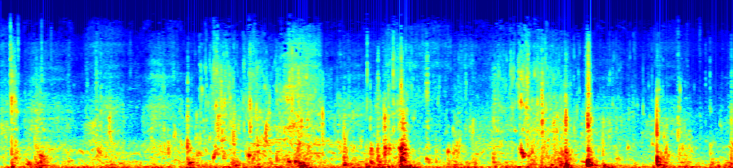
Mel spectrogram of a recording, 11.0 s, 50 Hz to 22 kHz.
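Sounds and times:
wind and water rumble: 0.0 - 11.0.

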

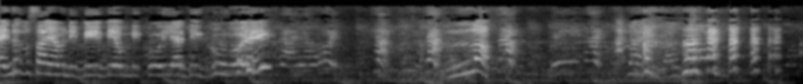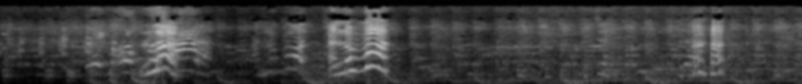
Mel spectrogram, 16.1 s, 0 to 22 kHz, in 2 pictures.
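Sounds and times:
children shouting and squealing: 0.0 - 16.0
music: 0.0 - 16.0.

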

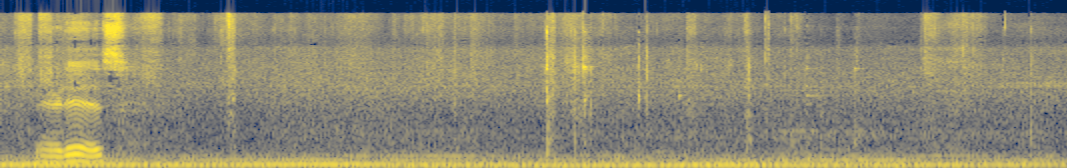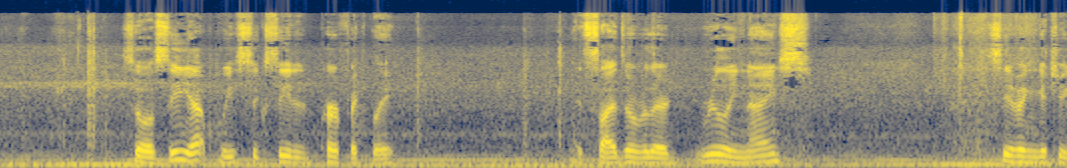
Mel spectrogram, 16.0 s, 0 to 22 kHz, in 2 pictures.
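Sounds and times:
low motor hum: 0.0 - 16.0.

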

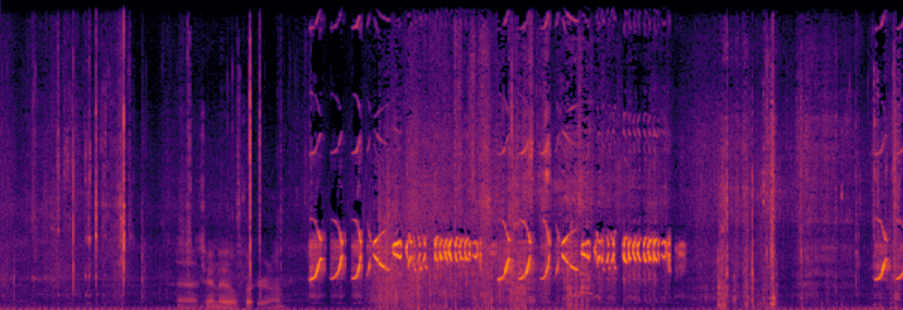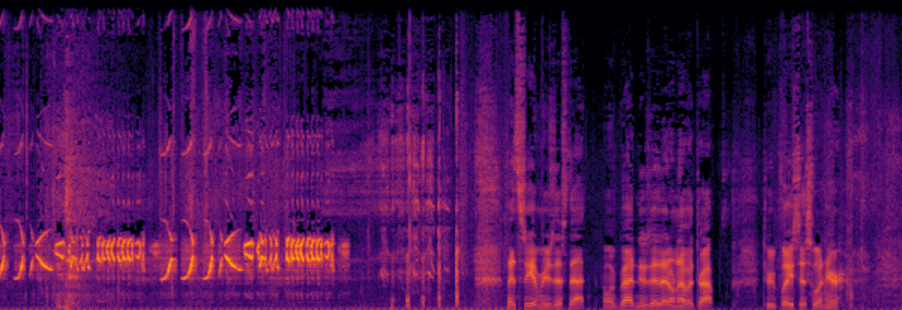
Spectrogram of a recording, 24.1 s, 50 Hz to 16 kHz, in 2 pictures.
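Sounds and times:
steady low hum: 0.0 - 24.0
toy bird song chirps and trills: 4.1 - 9.2, 11.6 - 16.7.

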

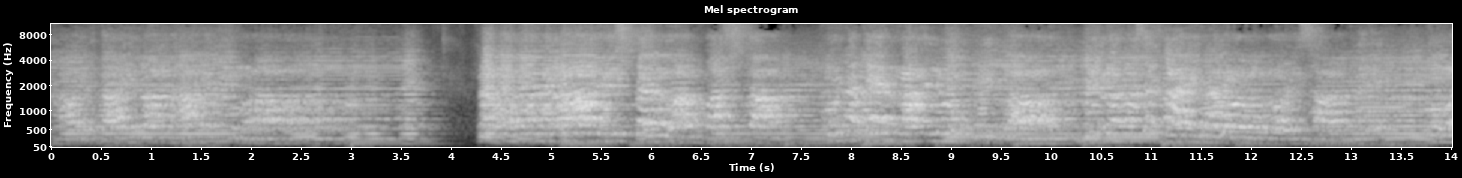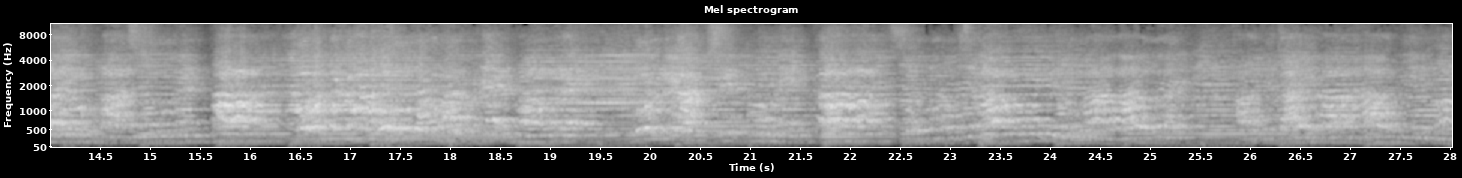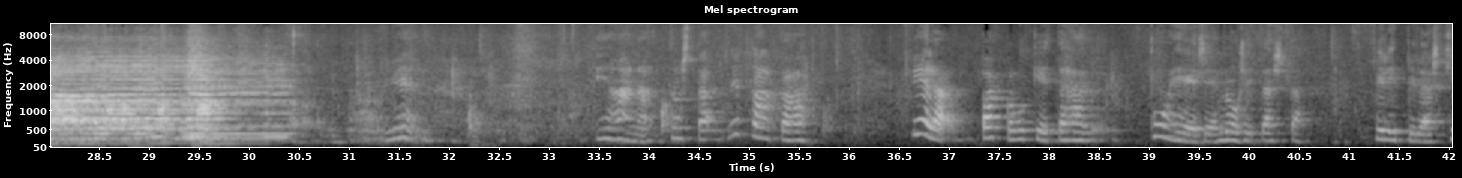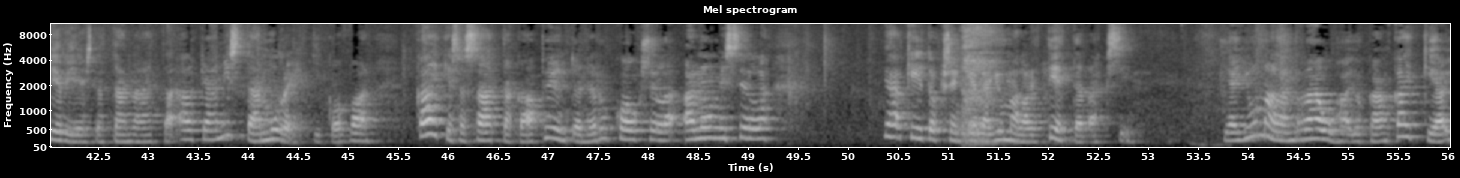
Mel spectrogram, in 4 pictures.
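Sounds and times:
group singing a hymn: 0.0 - 30.4.

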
